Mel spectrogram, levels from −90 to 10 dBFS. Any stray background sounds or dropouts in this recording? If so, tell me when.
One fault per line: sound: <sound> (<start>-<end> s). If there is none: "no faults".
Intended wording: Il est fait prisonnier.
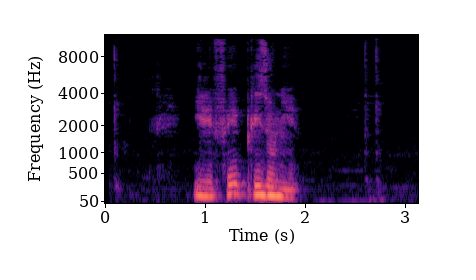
no faults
